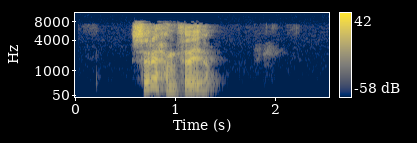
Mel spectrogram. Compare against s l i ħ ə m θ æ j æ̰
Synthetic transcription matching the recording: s ɾ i ħ ə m θ æ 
